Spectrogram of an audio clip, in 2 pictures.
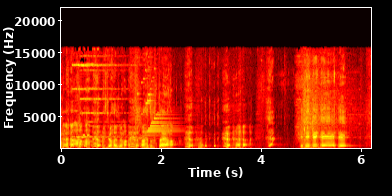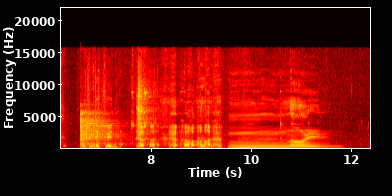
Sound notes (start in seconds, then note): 0.0 haha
